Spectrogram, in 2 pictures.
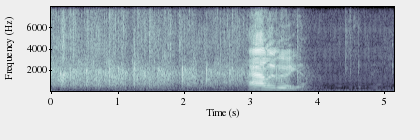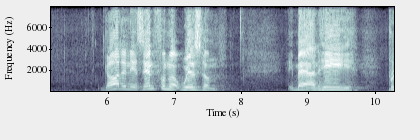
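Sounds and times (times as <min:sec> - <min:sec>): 
audience applause, hand clapping: 0:00.0 - 0:04.0
speech: 0:02.9 - 0:03.9, 0:05.9 - 0:07.8, 0:08.7 - 0:10.2.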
